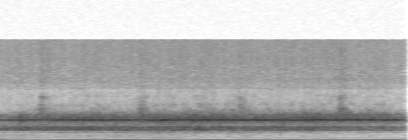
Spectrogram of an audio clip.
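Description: A long, slow exhale through the nose, a soft breathy hiss, taken as part of a guided breathing exercise. Under it runs soft ambient synth music with a steady low drone.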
